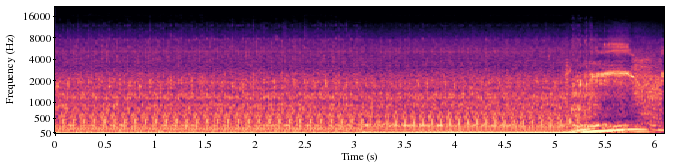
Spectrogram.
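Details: Turbo engine, microphone on top of the turbo, revved hard into boost: a whistle climbs sharply with the revs, with backfire pops in front and a smell. Owner suspects a boost leak near the turbo.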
